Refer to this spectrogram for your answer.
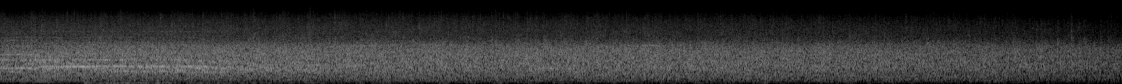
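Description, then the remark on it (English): Sustained audience applause at an orchestra event honoring long-serving orchestra members, a dense crackle of many hands clapping at a steady loudness for about eleven seconds, tapering slightly toward the end with no voices standing out. “Okay, you can applaud now.”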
